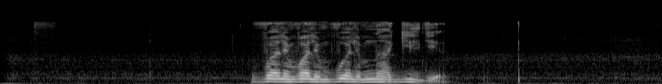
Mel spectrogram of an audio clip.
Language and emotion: Russian, neutral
